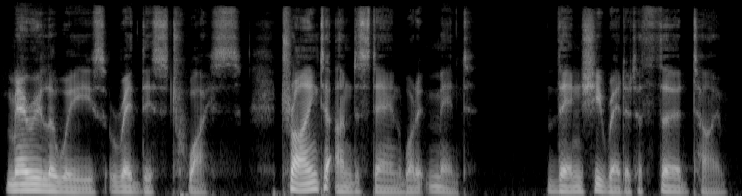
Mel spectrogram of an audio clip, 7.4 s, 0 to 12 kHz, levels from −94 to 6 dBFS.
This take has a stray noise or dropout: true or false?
false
